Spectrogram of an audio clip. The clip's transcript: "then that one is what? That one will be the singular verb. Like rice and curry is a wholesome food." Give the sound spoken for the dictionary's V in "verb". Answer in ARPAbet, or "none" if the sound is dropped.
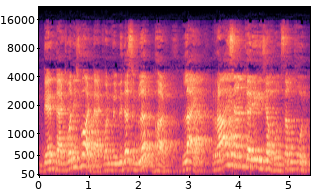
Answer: B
